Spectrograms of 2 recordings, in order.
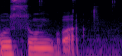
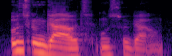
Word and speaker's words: ou son goût: Usungout. Usungout. No. It's not. Hold on. No, it's not correct. Où son goût? Ou son goût.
